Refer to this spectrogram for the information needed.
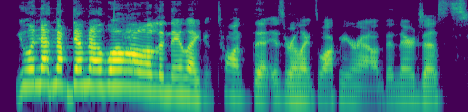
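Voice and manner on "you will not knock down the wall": put-on taunting, very high, loud French accent. Retelling the french peas taunting from the top of the wall, french accent. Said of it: "they had French accents".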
